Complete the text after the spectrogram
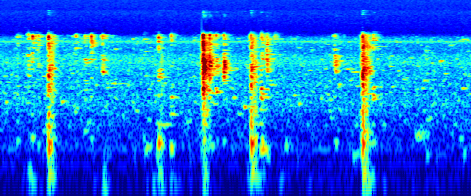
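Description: Keyboard keys click as someone types.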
